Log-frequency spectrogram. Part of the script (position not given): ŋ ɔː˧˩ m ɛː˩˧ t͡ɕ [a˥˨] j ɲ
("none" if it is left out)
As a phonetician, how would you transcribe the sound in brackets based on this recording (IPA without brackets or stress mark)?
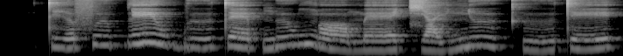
a˩˧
